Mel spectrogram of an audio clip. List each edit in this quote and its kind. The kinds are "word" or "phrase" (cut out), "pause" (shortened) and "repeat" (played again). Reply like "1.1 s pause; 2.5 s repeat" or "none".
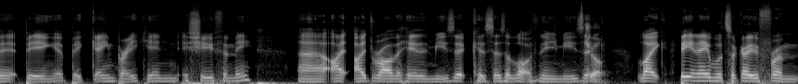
3.7 s word; 6.7 s pause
